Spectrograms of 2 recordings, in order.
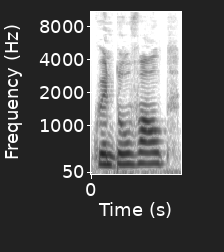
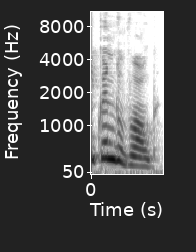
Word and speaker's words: Grindelwald: Crimes of Grindelwald. And yeah, I'm probably pronouncing his name wrong, but we're gonna say Grindelwald.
